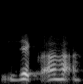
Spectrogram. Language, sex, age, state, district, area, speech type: Sindhi, female, 30-45, Rajasthan, Ajmer, urban, conversation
